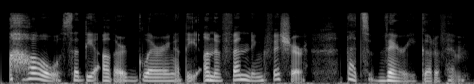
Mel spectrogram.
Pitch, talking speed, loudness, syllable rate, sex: 185 Hz, 175 wpm, -21 LUFS, 5.3 syllables/s, female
